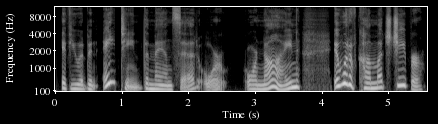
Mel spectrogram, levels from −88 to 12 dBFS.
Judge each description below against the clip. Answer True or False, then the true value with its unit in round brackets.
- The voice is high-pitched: True (215 Hz)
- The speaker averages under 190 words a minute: True (170 wpm)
